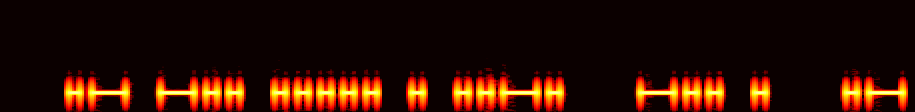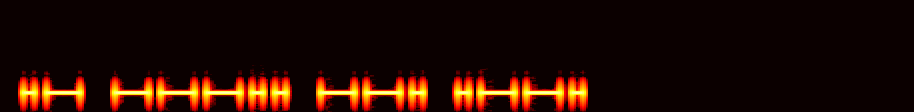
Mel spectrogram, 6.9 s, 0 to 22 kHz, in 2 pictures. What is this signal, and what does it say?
Morse code, heard as a keyed tone, about 28 wpm, 700 Hz. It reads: AD5EF DE AA8GP
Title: USA Callsign DE Callsign - 5 Characters - 28wpm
